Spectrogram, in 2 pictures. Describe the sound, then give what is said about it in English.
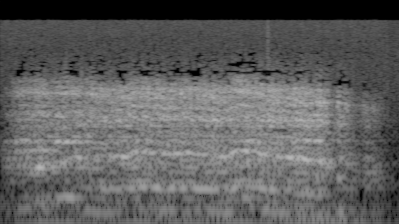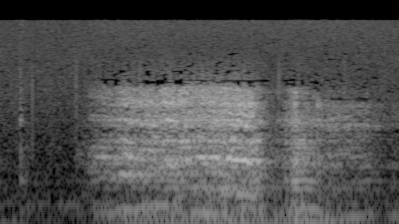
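A family car's engine grinds and strains as it is started in the morning, in two long, rough bursts separated by a brief lull, its dense mechanical roar loud and uneven, as if it is failing to catch. “Or does your car sound more like this when Dad goes to start it up in the morning?”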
